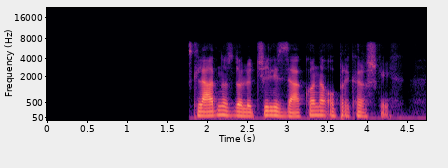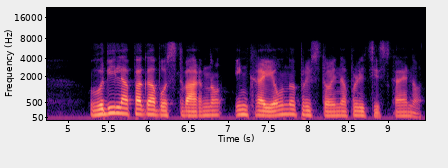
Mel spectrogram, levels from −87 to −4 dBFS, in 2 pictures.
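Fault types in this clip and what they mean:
Cut-off start: the audio begins late, from digital silence straight into the middle of a sound with no attack or fade, until about 1.77 s, just before "skladno z določili". Unlike a dropout, nothing precedes it; the opening simply is not there.
AMR rate drop: from about 6.40 s, right after "vodila pa ga bo", to 9.43 s the speech turns rougher and more synthetic as the AMR-WB coding falls from 23.85 to 8.85 kbit/s. The bandwidth stays the same and nothing goes silent, which separates it from a band switch or packet loss.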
